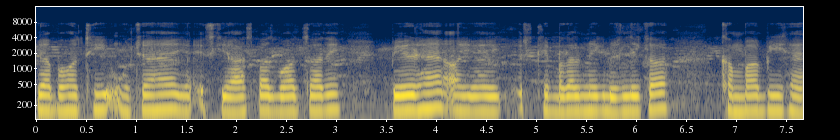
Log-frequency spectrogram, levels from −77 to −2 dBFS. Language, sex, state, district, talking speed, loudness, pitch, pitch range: Hindi, male, Uttar Pradesh, Jyotiba Phule Nagar, 170 wpm, -14 LUFS, 150 Hz, 150-160 Hz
